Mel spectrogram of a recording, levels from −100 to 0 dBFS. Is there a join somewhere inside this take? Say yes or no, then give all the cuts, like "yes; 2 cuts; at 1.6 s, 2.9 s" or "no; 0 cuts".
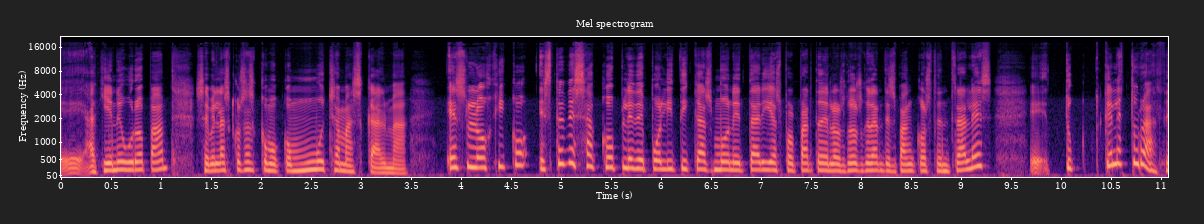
no; 0 cuts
